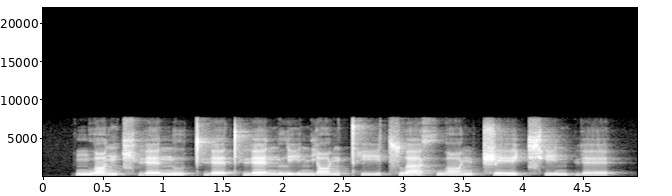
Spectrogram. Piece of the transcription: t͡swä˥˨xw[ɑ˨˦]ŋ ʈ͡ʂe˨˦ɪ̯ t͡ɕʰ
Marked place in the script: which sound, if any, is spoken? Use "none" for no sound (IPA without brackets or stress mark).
ɑ˨˦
